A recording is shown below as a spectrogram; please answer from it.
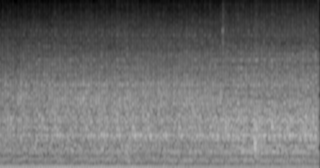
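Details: Diesel truck first started after sitting for years: steady, even diesel clatter at idle with no misses or knocks. Healthy idle.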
